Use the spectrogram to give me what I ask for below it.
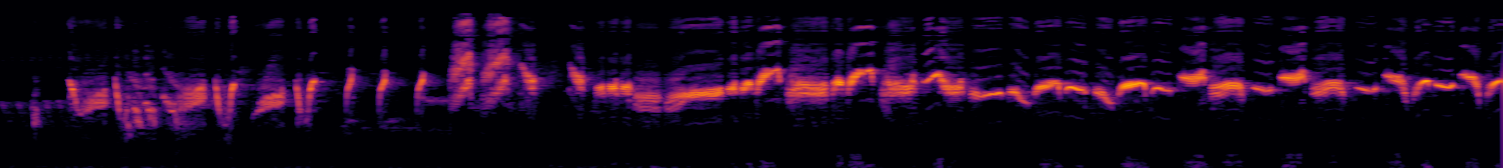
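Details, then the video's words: Chinese hwamei singing actively: a loud, fast, varied stream of whistled and buzzy notes. It opens with rapid chirps and slurred upsweeps, then settles into rolling, warbled phrases repeated over and over. "Kicauan Burung Hwamei//Wambi Gacor"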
